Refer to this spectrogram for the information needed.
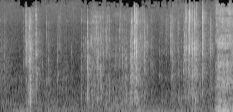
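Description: A candy wrapper crinkles in short, irregular bursts of crisp plastic crackle, about five rustles over a couple of seconds, with the loudest crunch at the end and no one talking.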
